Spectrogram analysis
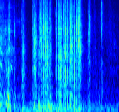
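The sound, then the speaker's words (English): A deck of playing cards being shuffled: rapid papery riffling builds into a dense fluttering burst in the middle, then trails off into a few softer flicks and rustles, fairly quiet and without voices. “And can you give them a shuffle? Whatever you want to do, as best as you can. Get a good shuffle in there”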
